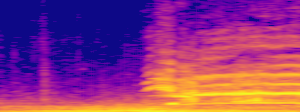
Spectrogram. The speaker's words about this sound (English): Yes! And when she looks for biosignatures and finds them, she lets out this amazing scream like, yes!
